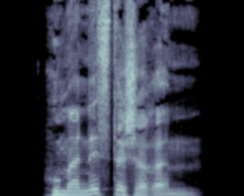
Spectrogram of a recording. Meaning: strong dative masculine/neuter singular comparative degree of humanistisch
- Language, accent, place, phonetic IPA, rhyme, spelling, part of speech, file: German, Germany, Berlin, [humaˈnɪstɪʃəʁəm], -ɪstɪʃəʁəm, humanistischerem, adjective, De-humanistischerem.ogg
